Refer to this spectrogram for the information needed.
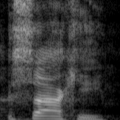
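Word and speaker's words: Psaki: Saki. – Like Saki Bomb. – Yeah, the P is silent.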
